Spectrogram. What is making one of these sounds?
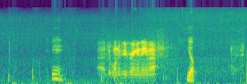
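A young man talks briefly into a close microphone, with animation.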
